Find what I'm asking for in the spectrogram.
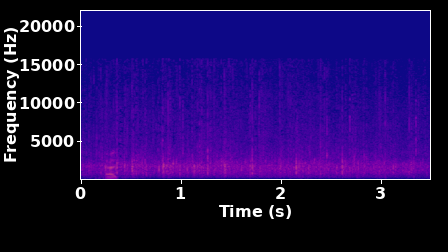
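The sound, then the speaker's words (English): Congregation clapping at a church service: steady, dense applause that fills the whole clip, with a brief voice-like tone near the start. “I know why some of you are clapping. You're clapping because how did she put up with him that long?”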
